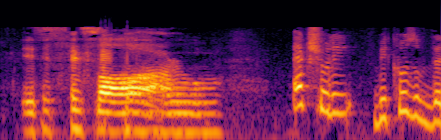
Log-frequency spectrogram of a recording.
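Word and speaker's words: اسطاعوا: enough would tend to mispronounce the letter Sin, and instead they would pronounce it as Saad, because it suits more the Ta.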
